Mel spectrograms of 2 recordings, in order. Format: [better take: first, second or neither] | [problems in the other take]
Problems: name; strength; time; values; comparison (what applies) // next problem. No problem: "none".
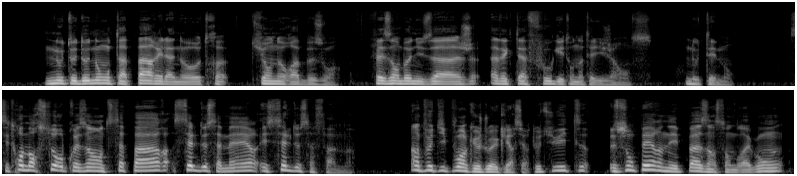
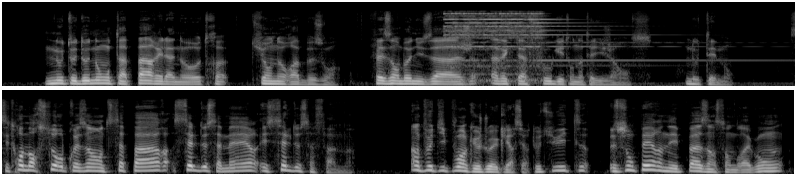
first | phone ringing; loud; from 4.5 to 6 s; peak 4 dB above the speech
